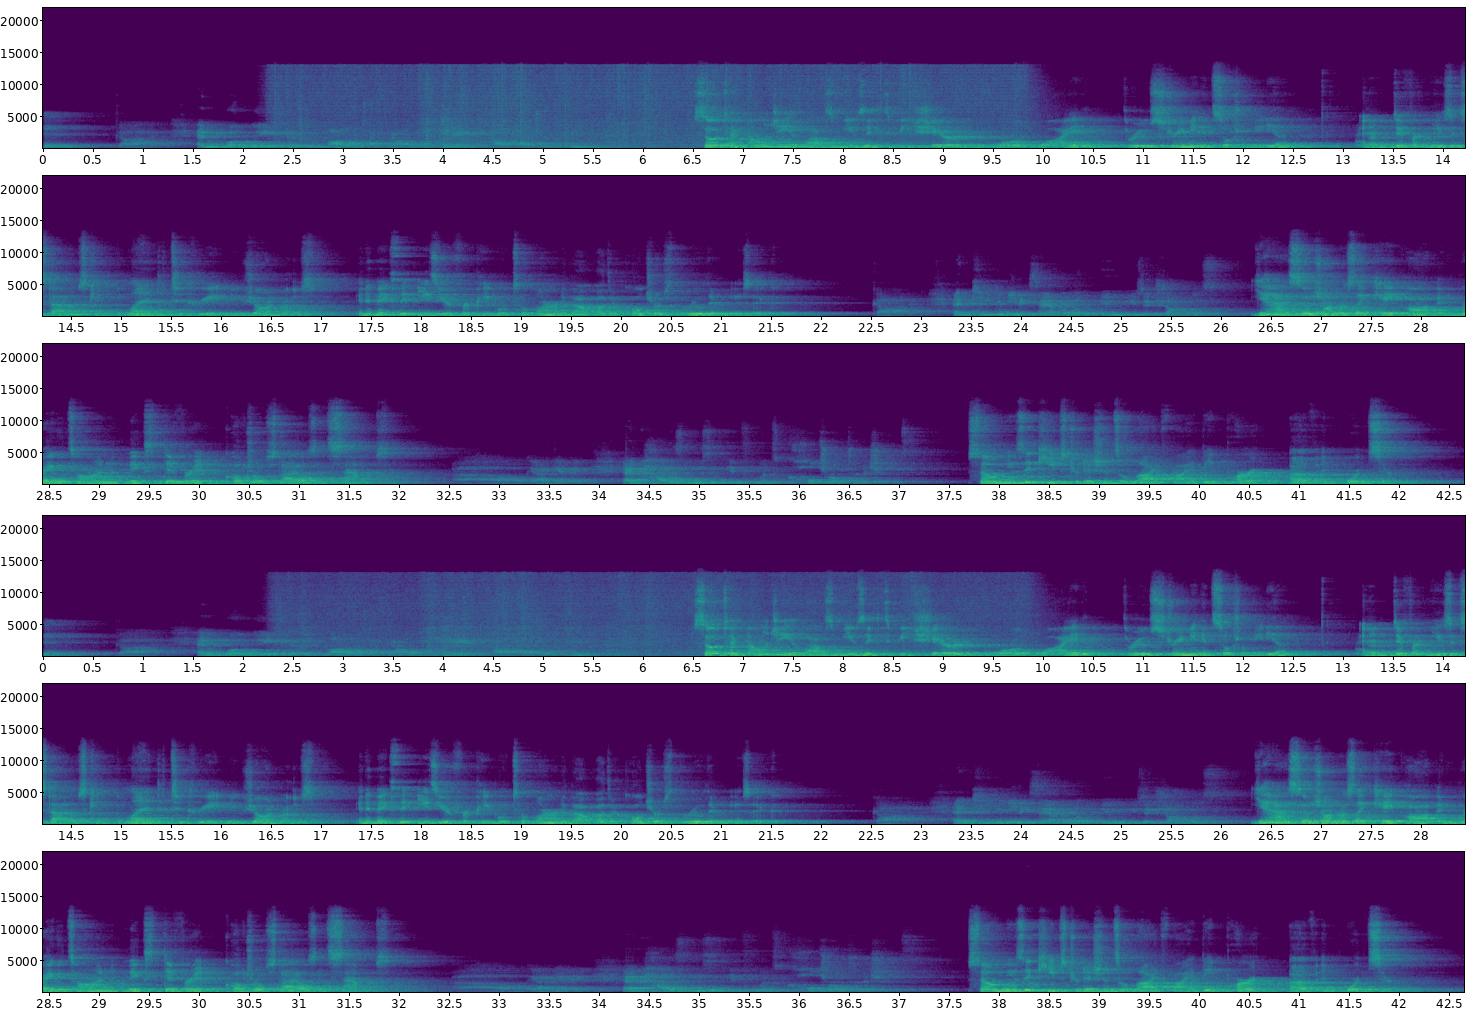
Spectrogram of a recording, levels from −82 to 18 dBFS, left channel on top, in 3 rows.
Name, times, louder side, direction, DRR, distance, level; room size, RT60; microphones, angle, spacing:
voice 1, 0.7-5.8 13.1-13.5 17.5-17.9 22.5-26.0 32.5-37.1, equal, 20° left, -4 dB, 1.0 m, -35 dB
sound 1, 2.1-9.8, left 2 dB, 70° left, 1.6 m, -39 dB
voice 2, 6.5-10.5 10.8-12.5 13.2-16.9 17.4-21.4 26.3-31.9 37.7-40.6 40.9-41.9, right 1 dB, 10° right, 2 dB, 0.5 m, -18 dB
7.7 x 4.1 x 6.3 m, 2.1 s
head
